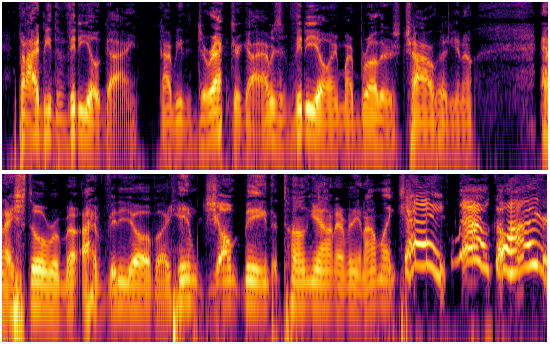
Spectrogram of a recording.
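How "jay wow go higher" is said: put-on shrill, very high, screechy little-kid voice. Retelling filming his brother jumping when he was a kid, in a screechy kid voice. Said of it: "my screechy voice".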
